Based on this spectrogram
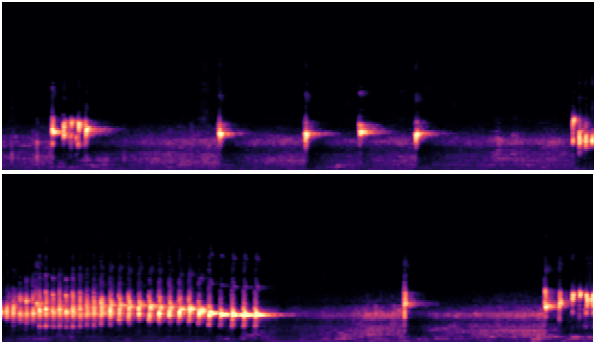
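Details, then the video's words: Long ngekek from lovebirds calling back and forth: sharp separate shrieks, then from about six seconds a steady rapid trill of high ticking notes lasting nearly three seconds, then more single shrieks. "Suara Lovebird ngekek panjang❗Suara bikin Lovebird Betmen vs vio vs paskun saling bersautan."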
